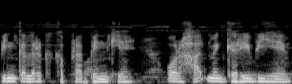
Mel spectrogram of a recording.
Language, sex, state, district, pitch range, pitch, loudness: Hindi, male, Arunachal Pradesh, Longding, 125-140 Hz, 130 Hz, -15 LUFS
